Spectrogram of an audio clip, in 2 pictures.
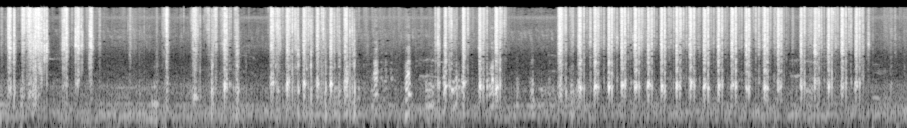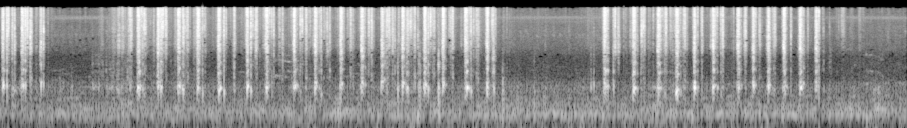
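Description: A tool scrapes rapidly and rhythmically against wood in quick bursts.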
